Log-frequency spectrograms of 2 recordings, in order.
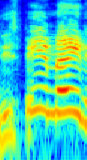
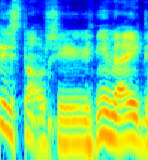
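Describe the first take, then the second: First: Top-of-the-range loud squeal; wildly overexcited mock good news; mock announcement. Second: Mock retraction. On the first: Mimics back-and-forth film announcements. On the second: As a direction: settle down into a plainer denial. Mimics the contradicting announcement.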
